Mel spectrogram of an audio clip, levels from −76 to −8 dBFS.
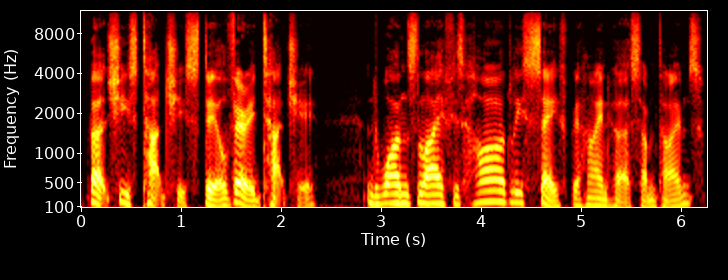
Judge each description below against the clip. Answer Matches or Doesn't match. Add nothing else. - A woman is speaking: Doesn't match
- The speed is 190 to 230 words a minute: Doesn't match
